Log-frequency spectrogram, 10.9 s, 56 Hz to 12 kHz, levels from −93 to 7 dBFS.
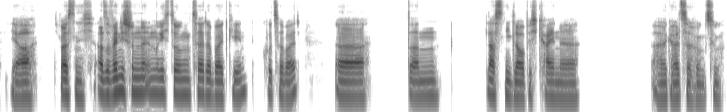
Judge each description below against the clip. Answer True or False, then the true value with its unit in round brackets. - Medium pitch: False (125 Hz)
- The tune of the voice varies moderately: False (2.3 semitones)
